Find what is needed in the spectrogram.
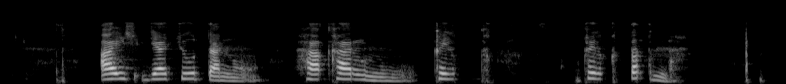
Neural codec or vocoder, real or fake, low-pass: vocoder, 22.05 kHz, 80 mel bands, HiFi-GAN; fake; 7.2 kHz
